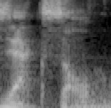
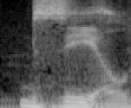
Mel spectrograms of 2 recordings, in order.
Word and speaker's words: Zexal: The final S-Utopia monster is number S0 Utopics Zexal, or Zeal, depending on how pedantic you want to be about the pronunciation.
